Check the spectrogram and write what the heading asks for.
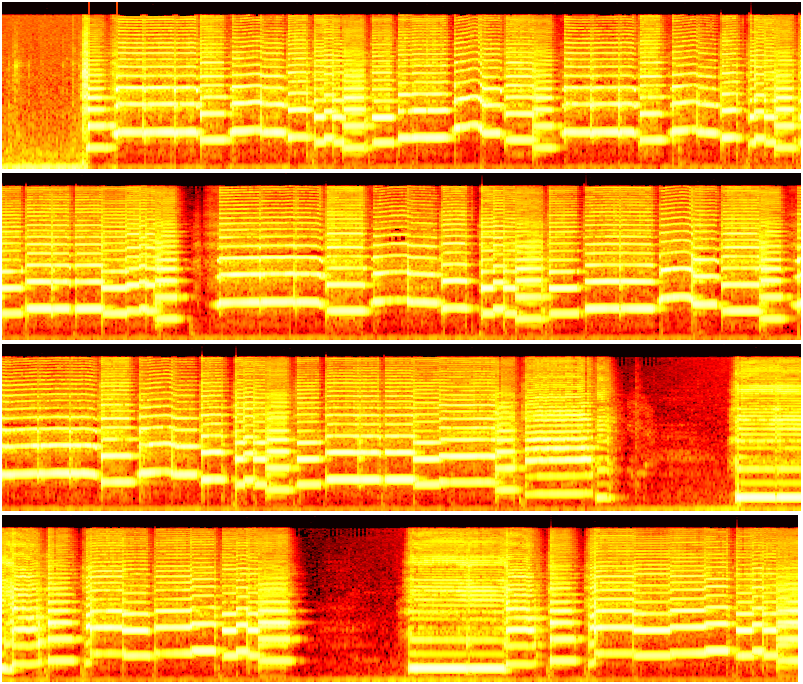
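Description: Flauta de millo, a Colombian cane flute with a reed cut into its own tube, playing a cumbia melody in a bright, reedy tone with quick ornamented notes. The playing breaks off briefly about ten seconds in and twice more near the end, each new phrase opening on a lower held note.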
